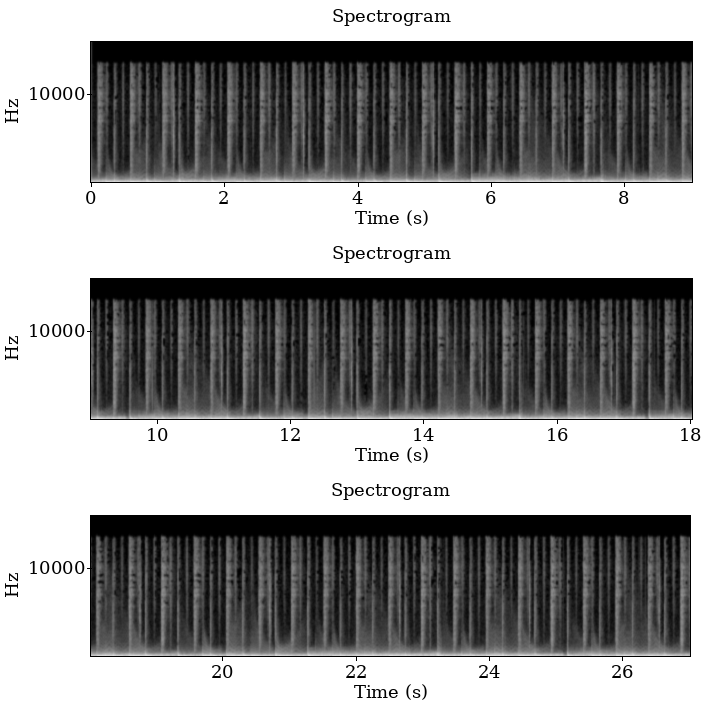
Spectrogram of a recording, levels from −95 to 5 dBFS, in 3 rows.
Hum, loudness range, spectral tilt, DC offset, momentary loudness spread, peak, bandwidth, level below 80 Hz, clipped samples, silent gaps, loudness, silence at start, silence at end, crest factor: none; 1 LU; -7 dB/octave; under 0.1%; 4 LU; 0 dBFS; 14 kHz; -16 dBFS; under 0.1%; none; -15 LUFS; 0 s; 0 s; 12 dB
